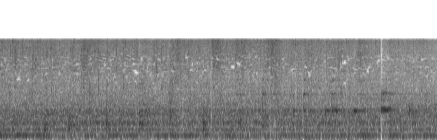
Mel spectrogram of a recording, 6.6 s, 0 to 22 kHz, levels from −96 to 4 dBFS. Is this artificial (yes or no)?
yes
